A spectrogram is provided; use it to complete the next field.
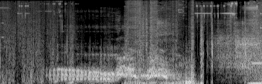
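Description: A dog barks loudly, one drawn-out, throaty bark followed by a couple of sharp, short sounds. No one speaks.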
